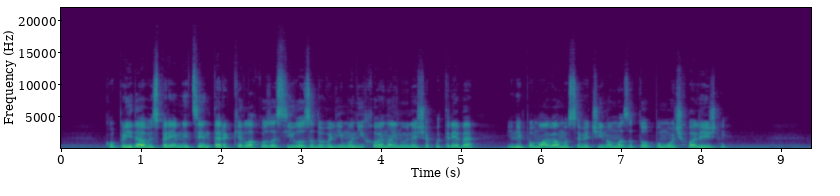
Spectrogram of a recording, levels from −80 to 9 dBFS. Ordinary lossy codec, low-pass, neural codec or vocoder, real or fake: none; 19.8 kHz; none; real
